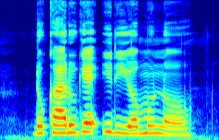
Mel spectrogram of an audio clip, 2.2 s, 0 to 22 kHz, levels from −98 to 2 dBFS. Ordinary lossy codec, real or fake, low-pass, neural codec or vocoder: none; real; none; none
